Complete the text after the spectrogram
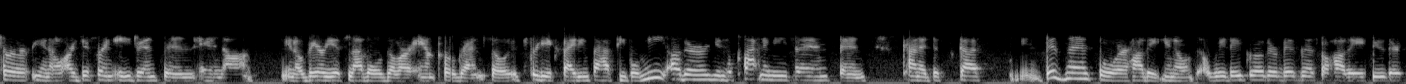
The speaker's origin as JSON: {"language": "English", "town": "Miami", "region": "Florida", "country": "United States", "moved": "yes", "lives_now": "California, United States", "said": "I'm, like you mentioned, originally from Miami, as a lot of you may know, or maybe can tell from my accent. But I currently live in California"}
